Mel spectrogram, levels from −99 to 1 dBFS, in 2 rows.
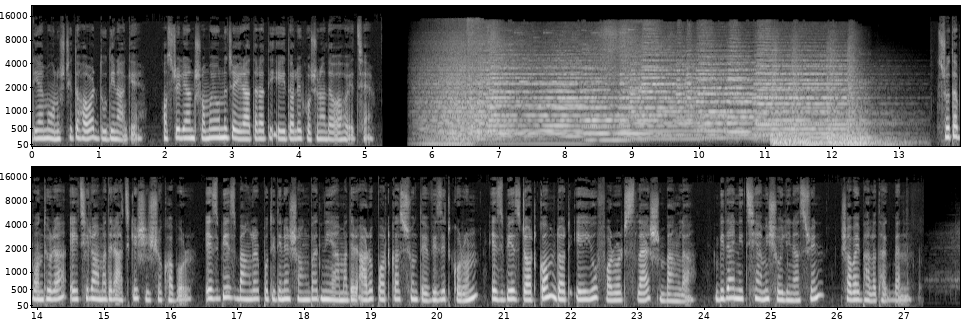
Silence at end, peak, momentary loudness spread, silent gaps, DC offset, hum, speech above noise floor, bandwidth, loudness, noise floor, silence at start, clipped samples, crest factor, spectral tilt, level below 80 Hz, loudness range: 0.75 s; -4 dBFS; 9 LU; 5.24-5.62 s; under 0.1%; none; 40 dB; 15.5 kHz; -20 LUFS; -58 dBFS; 0 s; under 0.1%; 16 dB; -5 dB/octave; -40 dBFS; 4 LU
